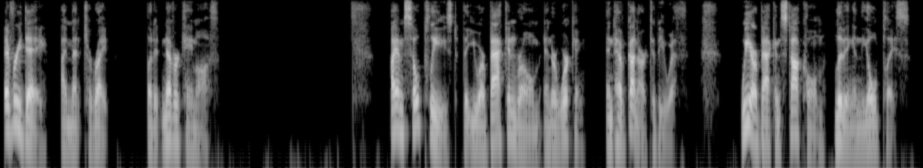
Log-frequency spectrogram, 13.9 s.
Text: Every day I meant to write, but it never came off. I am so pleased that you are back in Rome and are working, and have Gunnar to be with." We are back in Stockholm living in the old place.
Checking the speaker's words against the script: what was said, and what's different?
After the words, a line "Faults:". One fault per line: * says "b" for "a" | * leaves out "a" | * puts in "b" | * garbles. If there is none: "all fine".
Every day I meant to write, but it never came off. I am so pleased that you are back in Rome and are working, and have Gunnar to be with." We are back in Stockholm living in the old place.
Faults:
all fine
